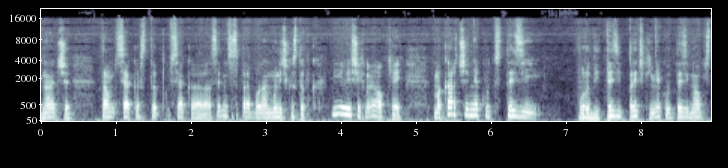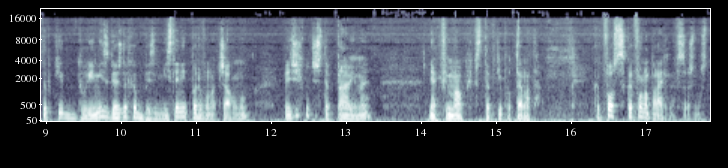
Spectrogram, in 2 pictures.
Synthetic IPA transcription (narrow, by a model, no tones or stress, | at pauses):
znaɛt͡ʃɛ | t̪amfsʲakəst̪ɤpkfsʲakəsɛd̪mitsəsɛ̥pɾavip̬oɛd̪namɤnit͡ʃkəst̪ɤpkə̥iɾɛʃixmɛok̟ʰʲɛjmɐkaɾt͡ʃɛnʲakʊjot̪ːɛzi | poɾɐd̪it̪ɛzipɾɛt͡ʃk̟ʲinʲakʊjot̪ːɛzimalˠk̟i̥st̪ɤpkʲid̪uɾimiːzɡlɛʒd̪əxəbɛzmislɛnipəɾvonɐ̰t͡ʃa̰lˠno | ɾɛʃixmɛt͡ʃɛ̥ʃt̪ɛpɾʔavimɛ | nʲakə̥kvimalˠki̥st̪ɤpk̟ipot̪ɛmət̪ə̥kɐkvɔskɐkvɔnɐpɾa̰vixmɛfsɤ̰ʃno̰st̪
